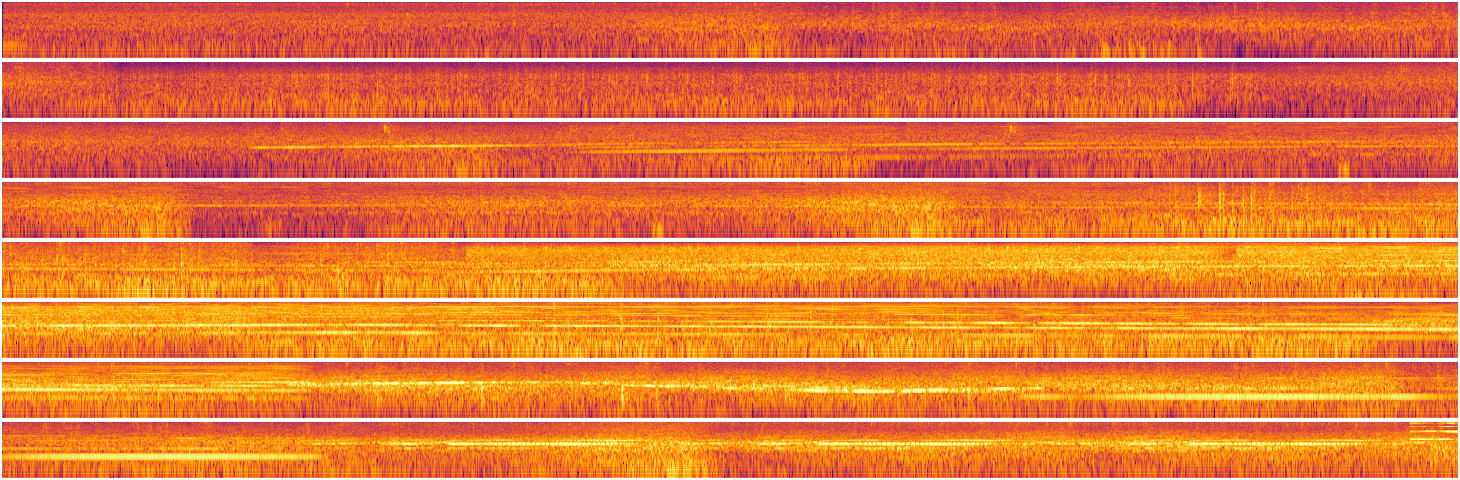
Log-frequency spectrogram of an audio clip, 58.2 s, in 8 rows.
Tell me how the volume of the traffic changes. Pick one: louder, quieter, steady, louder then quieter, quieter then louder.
louder.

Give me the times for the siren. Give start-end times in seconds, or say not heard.
15.8-58.2.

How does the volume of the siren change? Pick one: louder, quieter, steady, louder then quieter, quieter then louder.
louder.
